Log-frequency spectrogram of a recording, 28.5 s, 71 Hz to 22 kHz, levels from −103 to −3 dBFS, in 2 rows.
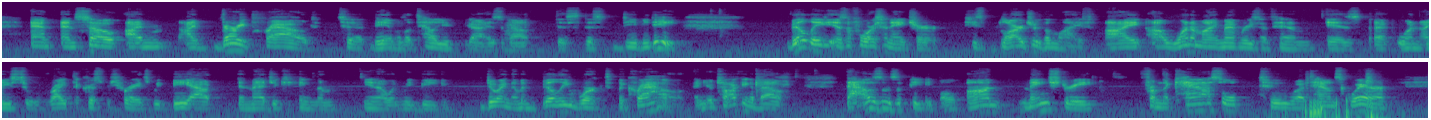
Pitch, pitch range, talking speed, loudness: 100 Hz, 95-115 Hz, 170 wpm, -36 LUFS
